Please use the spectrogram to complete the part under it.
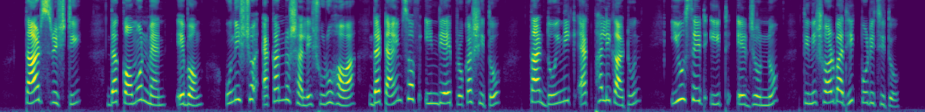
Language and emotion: Bengali, neutral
